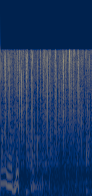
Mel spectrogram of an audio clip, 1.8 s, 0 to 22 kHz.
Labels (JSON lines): {"label": "biophony, cascading saw", "recorder": "SoundTrap 600 or HydroMoth"}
